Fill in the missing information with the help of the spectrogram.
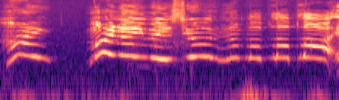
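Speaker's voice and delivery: high squeaky imitation of a dubber; mock bad dub voice. Mocking the British lady dubbing Fruits Basket, high squeaky. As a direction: squeak it out like a terrible voice actress. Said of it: "She was dubbing all the characters".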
